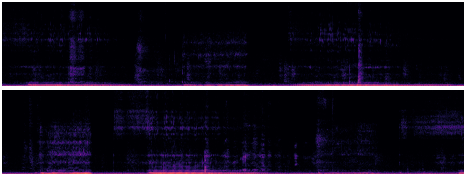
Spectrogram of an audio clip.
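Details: Deep, rumbling, rattling breaths repeating in long cycles over a steady low hum; snoring during sleep.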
